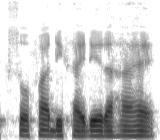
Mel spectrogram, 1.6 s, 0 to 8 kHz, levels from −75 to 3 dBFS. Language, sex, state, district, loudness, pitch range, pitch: Hindi, male, Assam, Kamrup Metropolitan, -15 LUFS, 105-110 Hz, 105 Hz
